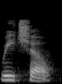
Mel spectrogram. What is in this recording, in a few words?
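"reecho", English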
